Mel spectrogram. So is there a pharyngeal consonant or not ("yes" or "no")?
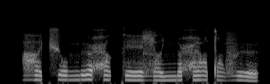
yes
